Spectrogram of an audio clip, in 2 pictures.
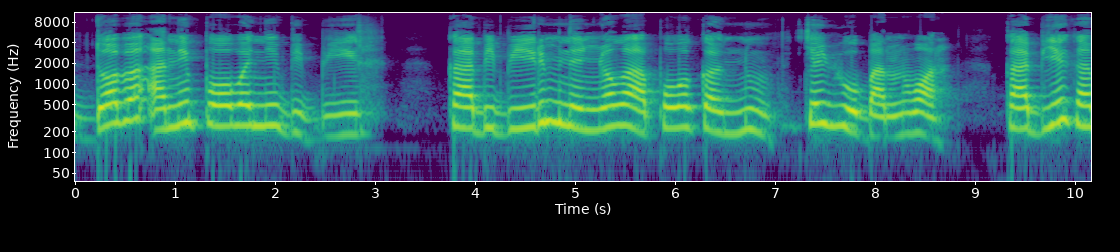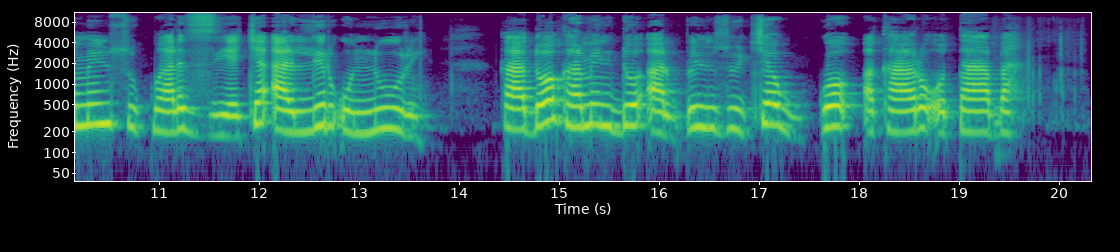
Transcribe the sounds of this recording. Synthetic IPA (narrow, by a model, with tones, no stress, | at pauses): dɔ˦ba˦ʔa˨nɪ˦pɔ˦ba˦nɪ˦bi˨biː˨ɾɪ˦ | ka˨bi˨biː˨ɾi˦mi˦nɛ˨ɲɔ˦ɣa˦a˨pɔ˦ɣa˦ka˨nuː˦˨ | t͡ʃɛ˦ju˦o˨ba˨nʊ˦ɔ˦˨ɾ | ka˨bi˨˦e˦ka˨mɪ˦n˦su˨k͡pa˨ɾɪ˦zɪ˨ɛ˨t͡ʃɛ˦ʔa˨ɾlɪ˦ɾʔʊ˨nuː˦ɾɪ˨ | ka˨dɔː˦ka˨˦mɪ˦n˦do˦ʔa˨ɾɨ˨bɪ˦nzu˦t͡ʃɛ˦ɡo˦a˨kaː˨ɾɪ˦ʔʊ˨taː˦ba˦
